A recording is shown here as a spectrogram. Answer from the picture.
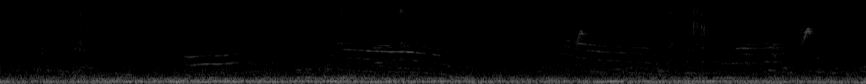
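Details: Feral cat Maya calls for food while her kitten is missing, giving several short harmonic meows spread through the clip over a steady low rumble of background noise.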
